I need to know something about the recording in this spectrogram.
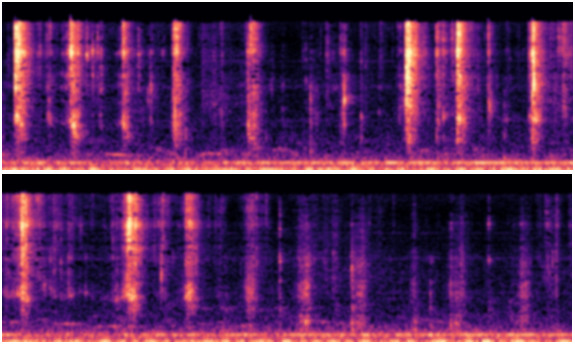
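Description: A woman crunches crisp chips loudly and close up.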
